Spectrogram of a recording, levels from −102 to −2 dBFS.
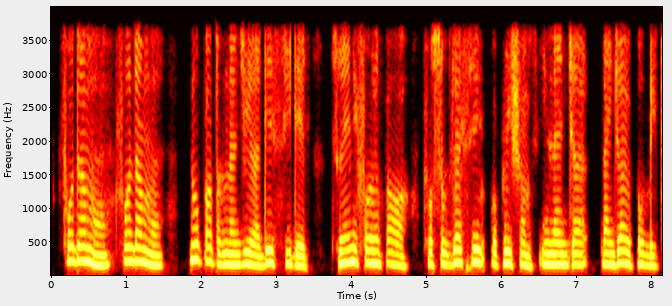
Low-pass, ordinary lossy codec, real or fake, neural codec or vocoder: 3.6 kHz; none; fake; codec, 32 kHz, 1.9 kbps, SNAC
